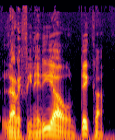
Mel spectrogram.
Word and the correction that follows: Olmeca: perdón, Olmeca, lo pronuncié mal,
